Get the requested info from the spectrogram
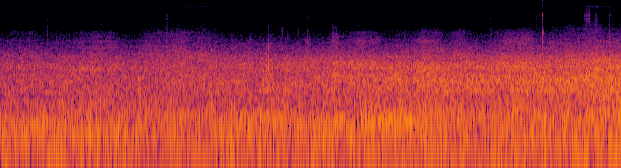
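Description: City street ambience with steady traffic noise and a faint low hum, slowly growing louder.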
